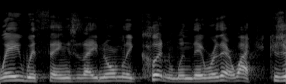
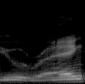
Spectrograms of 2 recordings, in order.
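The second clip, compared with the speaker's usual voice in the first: put-on phone voice, dropped deep and low; 8 semitones lower, 6 dB quieter than usual. Alone at home, the speaker recalls answering a phone call in a put-on low voice. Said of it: "get my voice low".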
